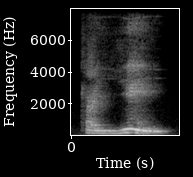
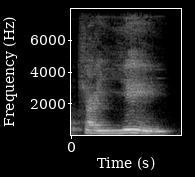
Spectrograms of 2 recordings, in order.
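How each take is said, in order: The two takes are said the same way.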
